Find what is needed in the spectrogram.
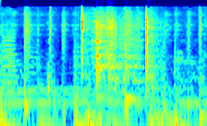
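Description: Cooked mezzi rigatoni tipped from a metal slotted spoon into a frying pan of hot cream sauce, with sizzling and stirring sounds and a noisy burst about a second in, over background music with a steady beat.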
